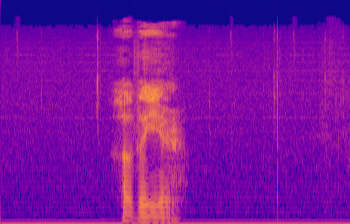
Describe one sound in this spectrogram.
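Soft menu clicks sound as a selection moves.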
